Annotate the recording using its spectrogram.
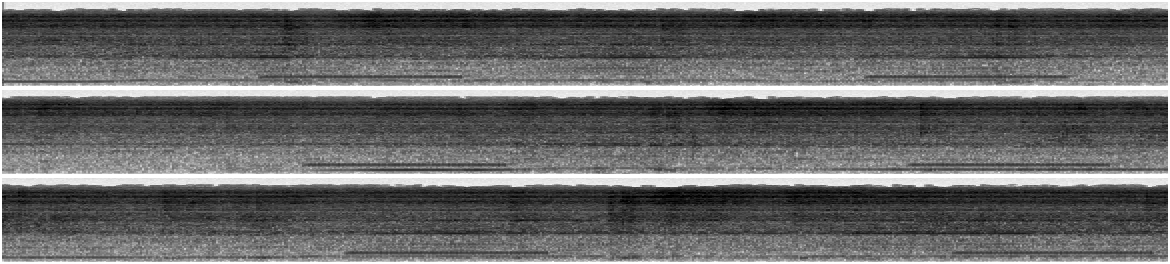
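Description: A motorboat engine drones and shifts in pitch as the boat speeds along.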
